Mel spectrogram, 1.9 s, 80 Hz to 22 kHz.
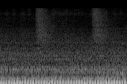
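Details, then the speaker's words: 2014 Chevy Silverado after AC actuator replacement, engine idling, cold AC blowing: low steady droning hum from the HVAC blower; owner says blower is messed up, suspects leaves from the cabin filter area fouling it. "We definitely got cold AC blowing out, but y'all hear that humming. So, I got to pull my thing out over there. My uh blower is messed up."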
